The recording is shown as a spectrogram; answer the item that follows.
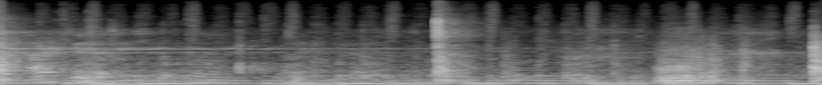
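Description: Background music with a steady bass beat and low voices, with two sharp thuds about two seconds apart: darts landing in a bristle dartboard.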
